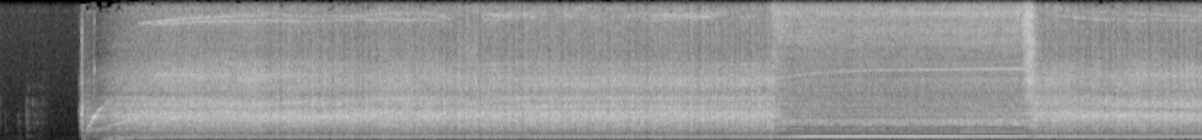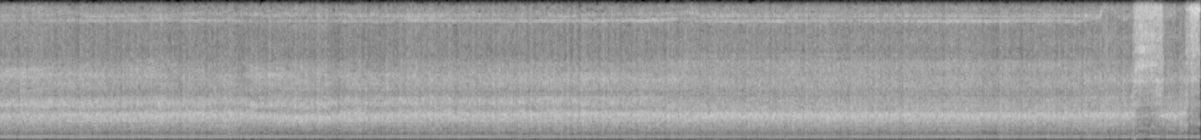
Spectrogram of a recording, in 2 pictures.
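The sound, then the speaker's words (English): An Electrolux Olympia canister vacuum cleaner switches on and runs with a loud, steady motor hum and airy rush. Its tone lifts slightly in pitch for a couple of seconds midway, then settles back. “that it runs when the suction's not blocked. So that having been said, here we go. Here is the Electrolux Olympia canister.”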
